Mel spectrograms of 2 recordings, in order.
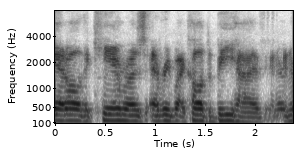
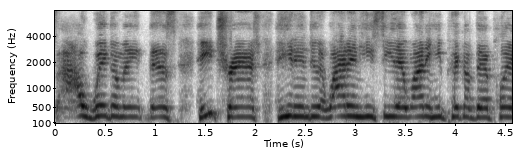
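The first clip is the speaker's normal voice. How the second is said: much higher, mock armchair-critic voice; mocking fan critic; 9 semitones higher than usual. Host mimics fans trashing the player, high mock critic voice. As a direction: parody a fan griping at the TV, pitched way up.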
